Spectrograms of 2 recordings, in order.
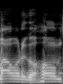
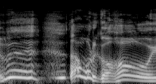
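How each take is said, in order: First: Said in the usual way. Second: Much higher, whining mock gripe; grumpy soldier moaning that he wants to leave; whiny complaining. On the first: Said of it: "He was on some". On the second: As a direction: whine like a fed-up soldier. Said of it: "Schofield was a little mad".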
